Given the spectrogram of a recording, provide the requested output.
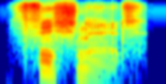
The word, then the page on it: fishnet: British English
